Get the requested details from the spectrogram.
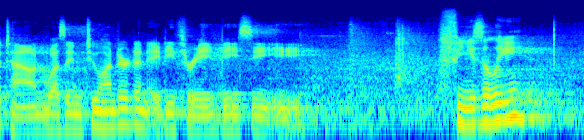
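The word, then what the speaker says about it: Faesulae: Fisali? Fisali. Any alternate pronunciations?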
